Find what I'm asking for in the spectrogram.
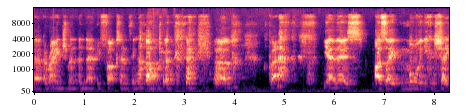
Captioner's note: laughter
